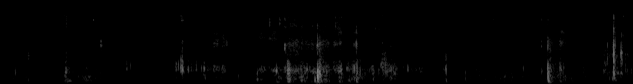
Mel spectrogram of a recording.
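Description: Faint rustling and small clicks of a fabric wallet being handled, with a busier stretch around the middle and a sharper click near the end.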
